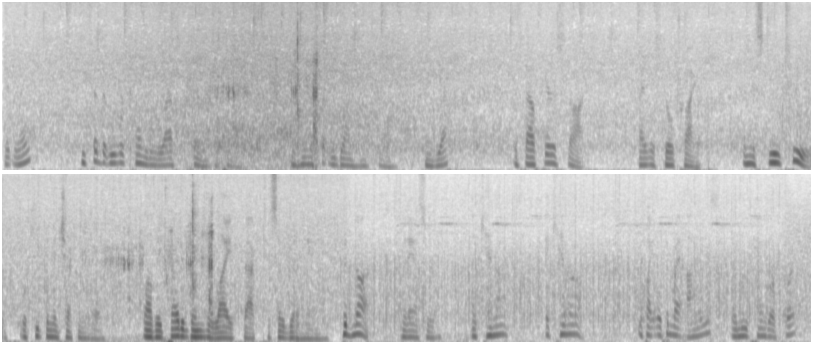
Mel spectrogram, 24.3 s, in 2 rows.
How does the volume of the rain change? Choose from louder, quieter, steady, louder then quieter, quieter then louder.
quieter.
